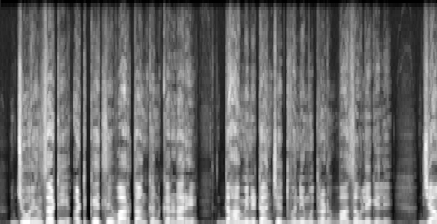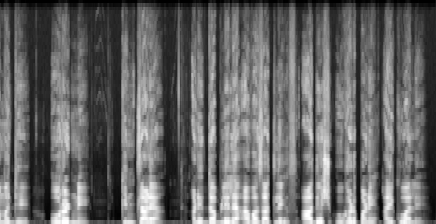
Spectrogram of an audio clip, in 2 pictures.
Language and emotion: Marathi, neutral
